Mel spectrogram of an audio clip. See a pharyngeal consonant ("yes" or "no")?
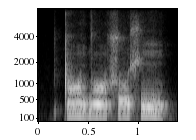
no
